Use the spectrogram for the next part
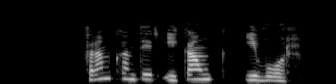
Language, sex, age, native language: Icelandic, female, 40-49, Icelandic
